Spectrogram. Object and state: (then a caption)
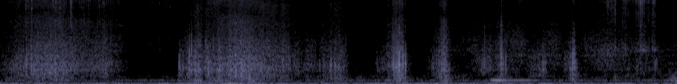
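Shag carpet (synthetic pile). A white plastic fine-tooth comb is raked and scratched through the pile of a large, deep-red synthetic shag carpet lying flat. The result is soft, continuous rustling and scraping with a faint crackle, quiet overall and weighted toward the low end, with brief strokes standing out now and then.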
